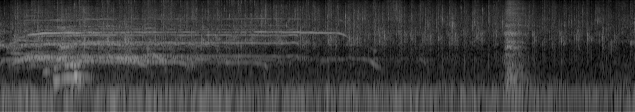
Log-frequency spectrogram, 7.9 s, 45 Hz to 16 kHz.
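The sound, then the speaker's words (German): Sustained applause from a live audience at the pre-opening of CSD Leipzig 2023 on Leipzig's Augustusplatz: a dense, steady crackle of clapping with whistle-like tones over the first half and one brief louder burst near the end. “Und jetzt hört ihr den Applaus unseres wunderbaren Live-Publikums.”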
